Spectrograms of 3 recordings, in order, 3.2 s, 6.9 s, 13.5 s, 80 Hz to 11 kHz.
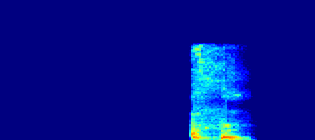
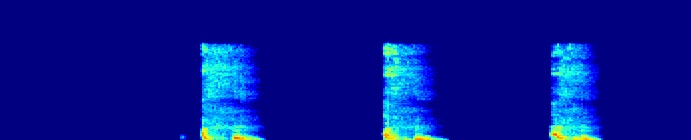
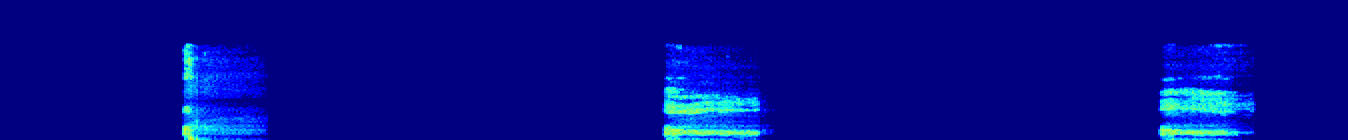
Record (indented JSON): {
  "cough_length": "3.2 s",
  "cough_amplitude": 27149,
  "cough_signal_mean_std_ratio": 0.25,
  "three_cough_length": "6.9 s",
  "three_cough_amplitude": 27038,
  "three_cough_signal_mean_std_ratio": 0.3,
  "exhalation_length": "13.5 s",
  "exhalation_amplitude": 15519,
  "exhalation_signal_mean_std_ratio": 0.29,
  "survey_phase": "beta (2021-08-13 to 2022-03-07)",
  "age": "45-64",
  "gender": "Male",
  "wearing_mask": "No",
  "symptom_none": true,
  "smoker_status": "Never smoked",
  "respiratory_condition_asthma": false,
  "respiratory_condition_other": false,
  "recruitment_source": "REACT",
  "submission_delay": "2 days",
  "covid_test_result": "Negative",
  "covid_test_method": "RT-qPCR",
  "influenza_a_test_result": "Negative",
  "influenza_b_test_result": "Negative"
}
